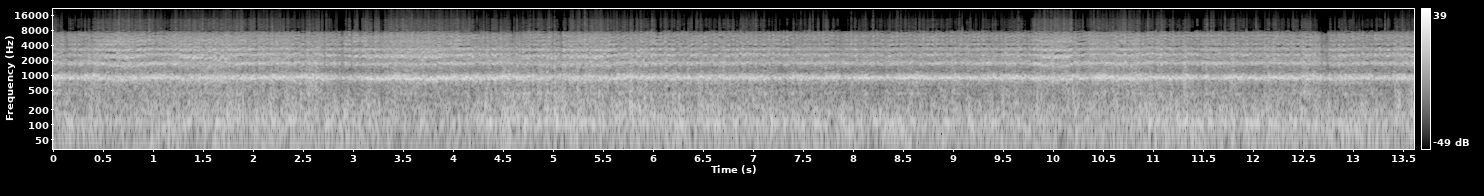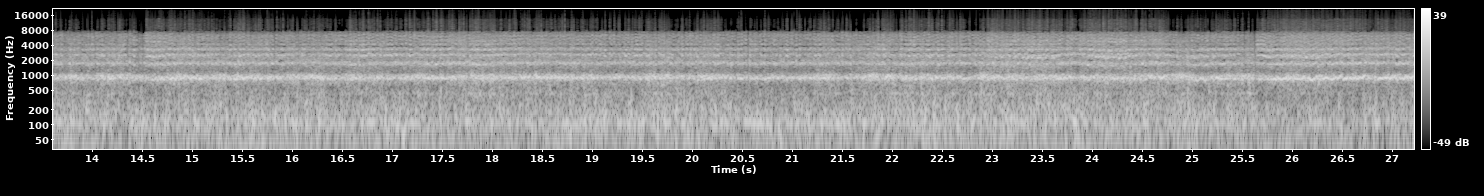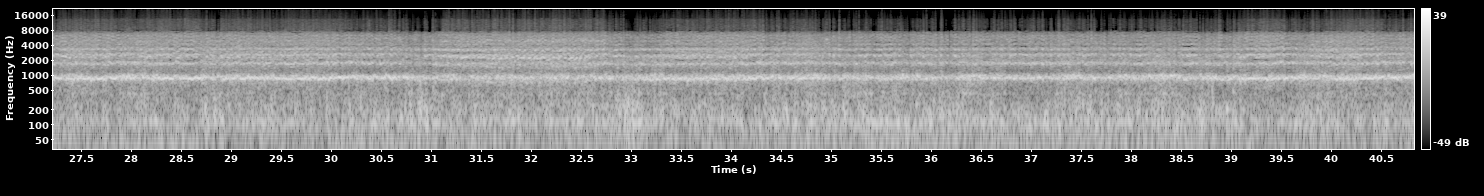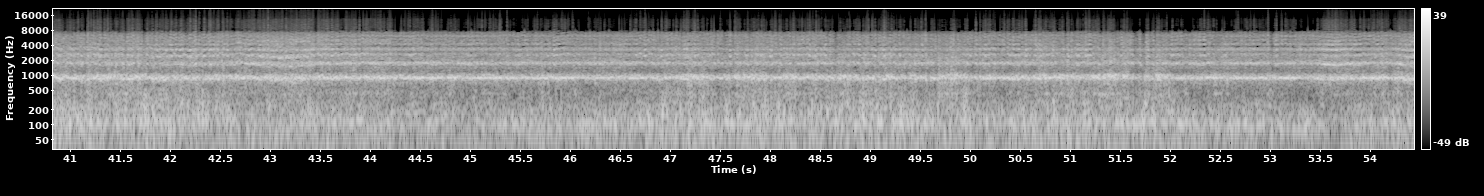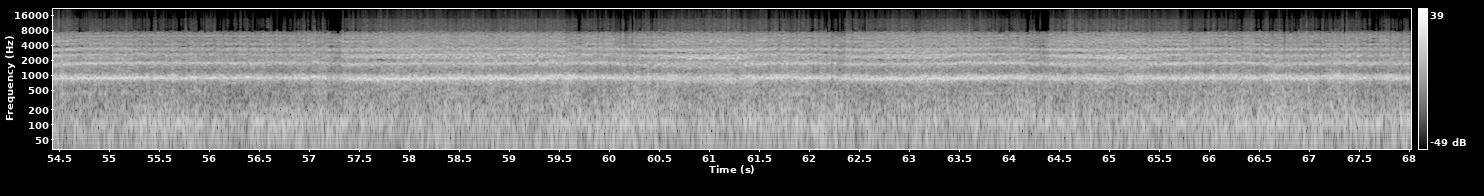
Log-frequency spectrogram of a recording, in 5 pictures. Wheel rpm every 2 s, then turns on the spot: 230, 220, 220, 230, 230, 230, 230, 230, 230, 230, 230, 230, 220, 220, 210, 220, 210, 230, 230, 230, 230, 220, 230, 230, 230, 230, 230, 230, 230, 220, 220, 220, 220, 230.
none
